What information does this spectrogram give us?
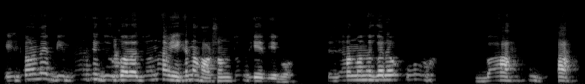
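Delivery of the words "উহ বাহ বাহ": lovers' interjection. Shown as a demonstration. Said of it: "এরকম আমরা বলি না?".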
